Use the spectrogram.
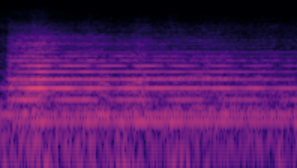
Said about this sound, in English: Chiming for women. Chiming for women. That's why it's the most chimes.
